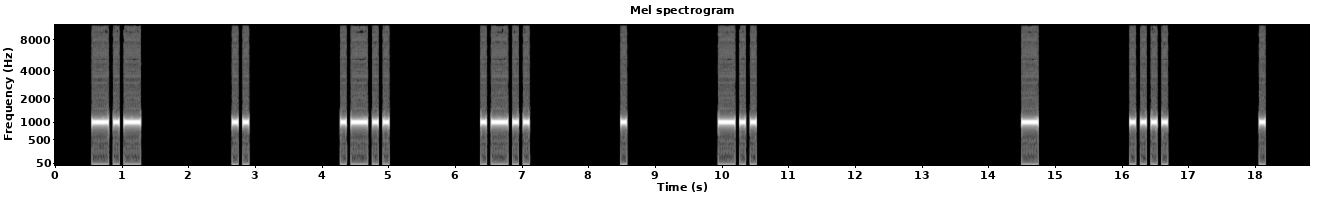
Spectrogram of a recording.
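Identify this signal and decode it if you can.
Morse code, heard as a keyed tone, about 15 wpm, spaced as for 5 wpm, 1000 Hz. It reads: KILLED THE
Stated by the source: Morse code sent at 5 wpm.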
